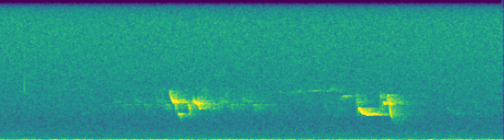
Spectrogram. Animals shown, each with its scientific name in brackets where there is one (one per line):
Black-throated Green Warbler (Setophaga virens)
Blue-headed Vireo (Vireo solitarius)
Ovenbird (Seiurus aurocapilla)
